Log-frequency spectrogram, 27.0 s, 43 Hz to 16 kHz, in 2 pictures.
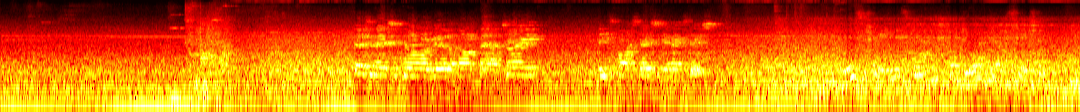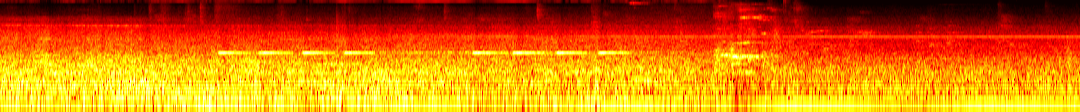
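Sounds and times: subway car rumbling on track: 0:00.0 - 0:27.0.

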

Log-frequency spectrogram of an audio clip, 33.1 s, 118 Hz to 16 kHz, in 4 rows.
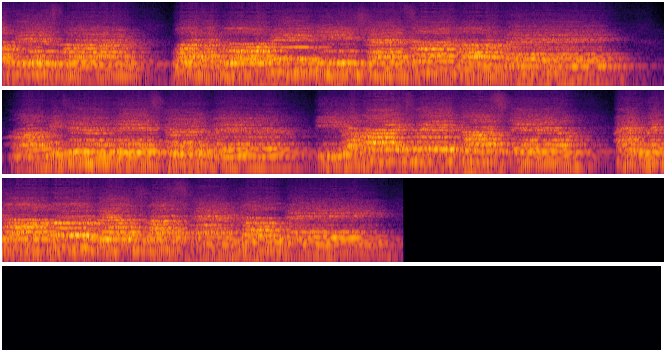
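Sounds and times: choir singing: 0:00.0 - 0:21.6.

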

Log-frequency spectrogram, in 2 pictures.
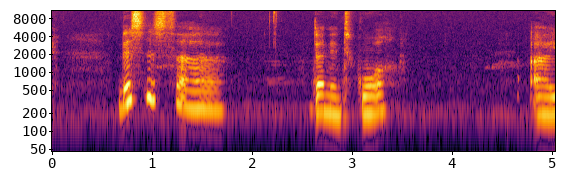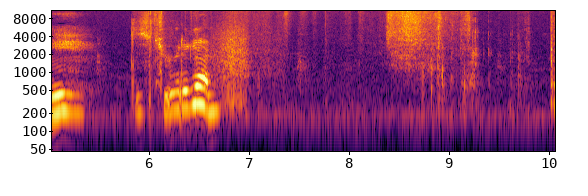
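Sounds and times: paper rustling: 0:06.0 - 0:09.9
paper page swish: 0:08.4 - 0:09.3.

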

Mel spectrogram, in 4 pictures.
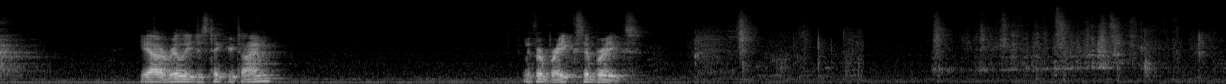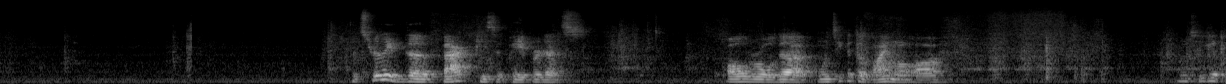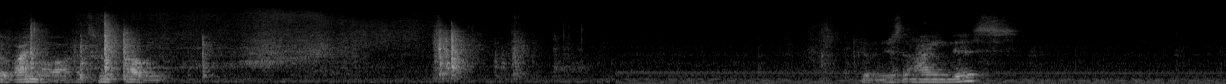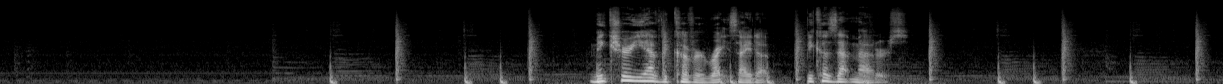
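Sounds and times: sharp crinkle of vinyl sheet: 0:09.4 - 0:12.4.

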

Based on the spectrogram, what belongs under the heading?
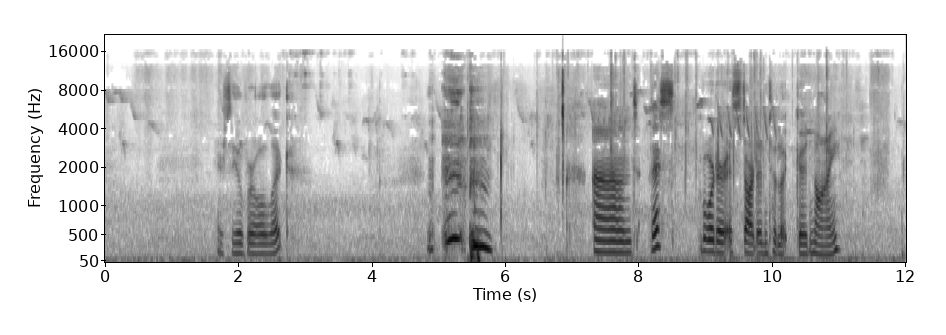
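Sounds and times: woman clearing her throat: 0:05.0 - 0:06.0.

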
